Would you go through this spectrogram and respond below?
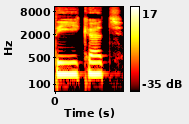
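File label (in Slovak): "týkať", Slovak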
